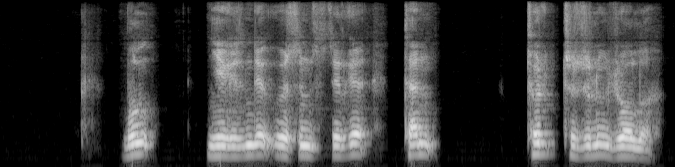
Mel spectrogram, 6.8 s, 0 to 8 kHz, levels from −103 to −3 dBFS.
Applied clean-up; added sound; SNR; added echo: none; none; none; none.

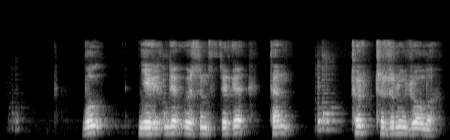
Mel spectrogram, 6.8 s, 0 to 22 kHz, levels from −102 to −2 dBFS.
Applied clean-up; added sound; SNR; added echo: neural mask model DeepFilterNet 3.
